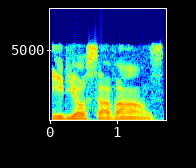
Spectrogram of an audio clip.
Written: idiots savants

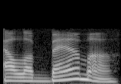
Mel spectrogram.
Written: Alabama

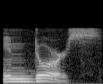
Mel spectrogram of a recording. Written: endorse

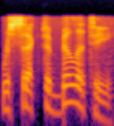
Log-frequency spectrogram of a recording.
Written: resectability

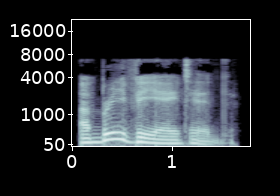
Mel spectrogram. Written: abbreviated

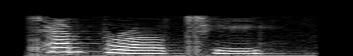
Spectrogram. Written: temporalty

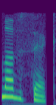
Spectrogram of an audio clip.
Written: lovesick

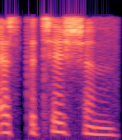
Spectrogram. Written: aesthetician

